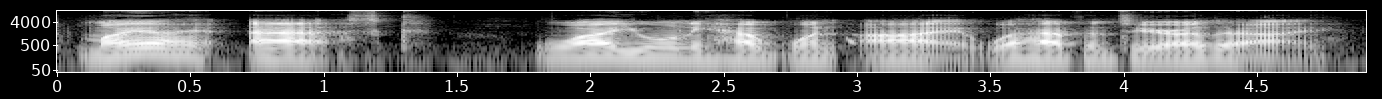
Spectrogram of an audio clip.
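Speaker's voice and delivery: ordinary delivery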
